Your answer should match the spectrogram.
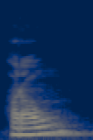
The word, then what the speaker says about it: ह्रौं: आगच्छ आगच्छ ह्रौं स्वाहा जो मु जो उच्चारण करछि ओम पर सेटा होछि ह्रौं एच आर ए यू एम ह्रौं म कार उच्चारण हम लास्ट को शेष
